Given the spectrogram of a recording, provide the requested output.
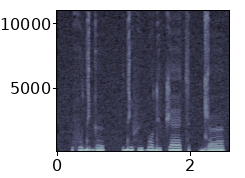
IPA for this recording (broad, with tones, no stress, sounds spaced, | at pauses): f u˧˩ d i˥ ɡ ø˧˩ | d i˥˧ f y˩˧ ɓ o˥˧ d y˩˧ t͡ʃ ɛː˧ t͡s | d͡ʑ œː˩˧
